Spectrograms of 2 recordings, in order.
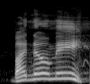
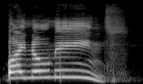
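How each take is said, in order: First: Said in the usual way. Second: By no means slow and higher, no stretched; emphatic, drawn-out no. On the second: Shown as a demonstration. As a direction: drag out By no means with a hard no. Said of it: "this side that defies apathy".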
